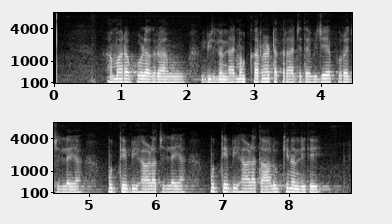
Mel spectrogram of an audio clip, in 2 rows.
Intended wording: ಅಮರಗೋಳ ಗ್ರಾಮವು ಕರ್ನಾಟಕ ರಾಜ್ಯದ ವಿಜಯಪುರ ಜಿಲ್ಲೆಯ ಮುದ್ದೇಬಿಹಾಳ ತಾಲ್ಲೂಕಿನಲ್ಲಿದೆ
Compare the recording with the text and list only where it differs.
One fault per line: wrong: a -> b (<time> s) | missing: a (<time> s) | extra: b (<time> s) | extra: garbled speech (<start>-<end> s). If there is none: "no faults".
extra: garbled speech (2.2-2.9 s)
extra: ಜಿಲ್ಲೆಯ ಮುದ್ದೇಬಿಹಾಳ (6.1 s)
